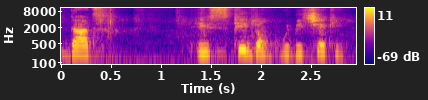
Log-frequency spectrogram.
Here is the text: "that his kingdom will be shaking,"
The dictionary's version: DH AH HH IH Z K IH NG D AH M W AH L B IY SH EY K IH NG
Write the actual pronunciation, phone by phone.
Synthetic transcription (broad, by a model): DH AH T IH S K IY D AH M W AH L B IY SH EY K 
